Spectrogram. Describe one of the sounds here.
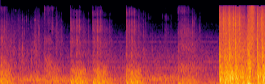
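A rifle fires in short bursts.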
